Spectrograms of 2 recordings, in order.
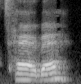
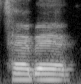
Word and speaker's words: Thebe: When I'm 6'7", the only thing I'm really hearing is Tebe, which is spelled Thebe. He's a legend, a Kwaito legend, but it's more dance. It's like house. So it's Tebe, Boom Shaka, TKZ.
